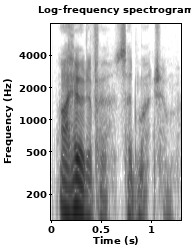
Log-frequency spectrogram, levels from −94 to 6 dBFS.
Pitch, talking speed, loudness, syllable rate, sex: 105 Hz, 275 wpm, -17 LUFS, 6.4 syllables/s, male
